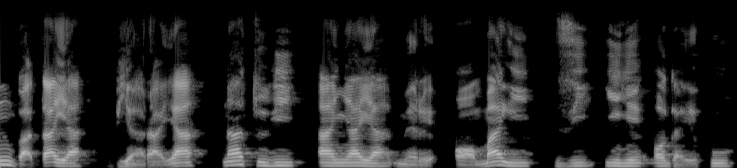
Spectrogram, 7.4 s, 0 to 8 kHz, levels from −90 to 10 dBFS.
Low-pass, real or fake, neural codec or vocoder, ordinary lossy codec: 7.2 kHz; real; none; none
